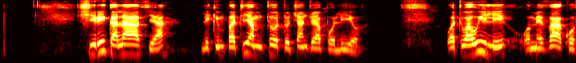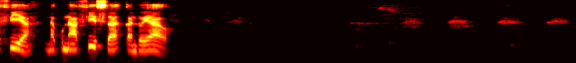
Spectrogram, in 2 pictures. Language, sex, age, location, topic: Swahili, male, 18-24, Mombasa, health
